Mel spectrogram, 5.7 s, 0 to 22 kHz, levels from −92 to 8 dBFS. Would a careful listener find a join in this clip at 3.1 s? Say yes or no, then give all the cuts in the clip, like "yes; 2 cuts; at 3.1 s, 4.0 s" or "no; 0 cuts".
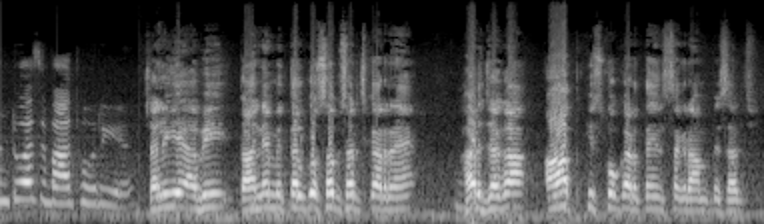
no; 1 cut; at 0.9 s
